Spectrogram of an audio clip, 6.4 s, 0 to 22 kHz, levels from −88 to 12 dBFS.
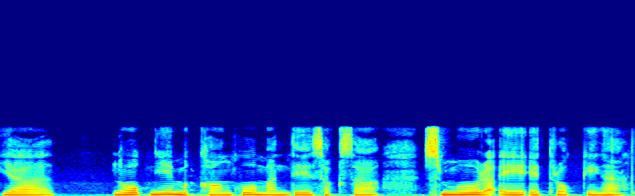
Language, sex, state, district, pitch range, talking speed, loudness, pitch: Garo, female, Meghalaya, North Garo Hills, 195-220 Hz, 75 wpm, -14 LUFS, 200 Hz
